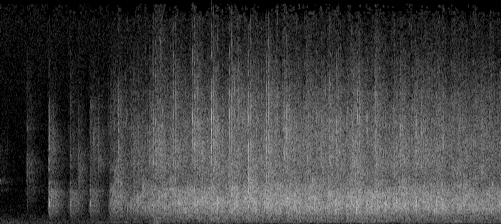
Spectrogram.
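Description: Audience applause: a few scattered claps about a second in, building quickly into steady clapping from many hands.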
